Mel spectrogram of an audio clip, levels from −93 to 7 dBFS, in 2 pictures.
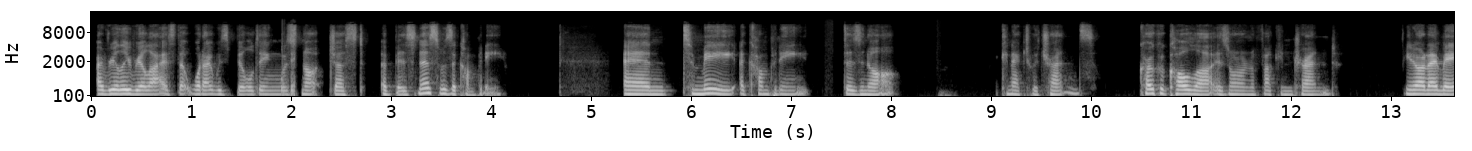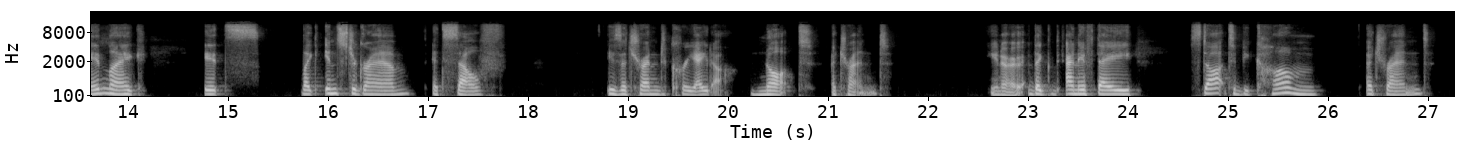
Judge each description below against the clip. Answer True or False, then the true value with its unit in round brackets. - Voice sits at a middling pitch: True (180 Hz)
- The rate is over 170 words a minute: False (135 wpm)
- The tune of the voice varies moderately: False (2.0 semitones)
